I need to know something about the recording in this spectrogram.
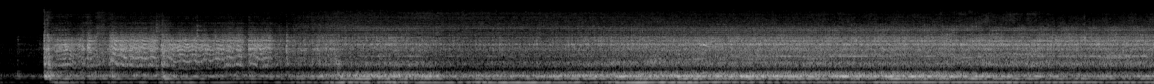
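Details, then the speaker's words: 1955 Pontiac V8 after a swap to a 2-jet carburetor with accelerator pump and a coolant fill. It fires quickly and settles to a steady, even idle with no stumbles, sounding much better; temperature and oil pressure are mid-gauge and it is charging. "Sounds so much better."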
